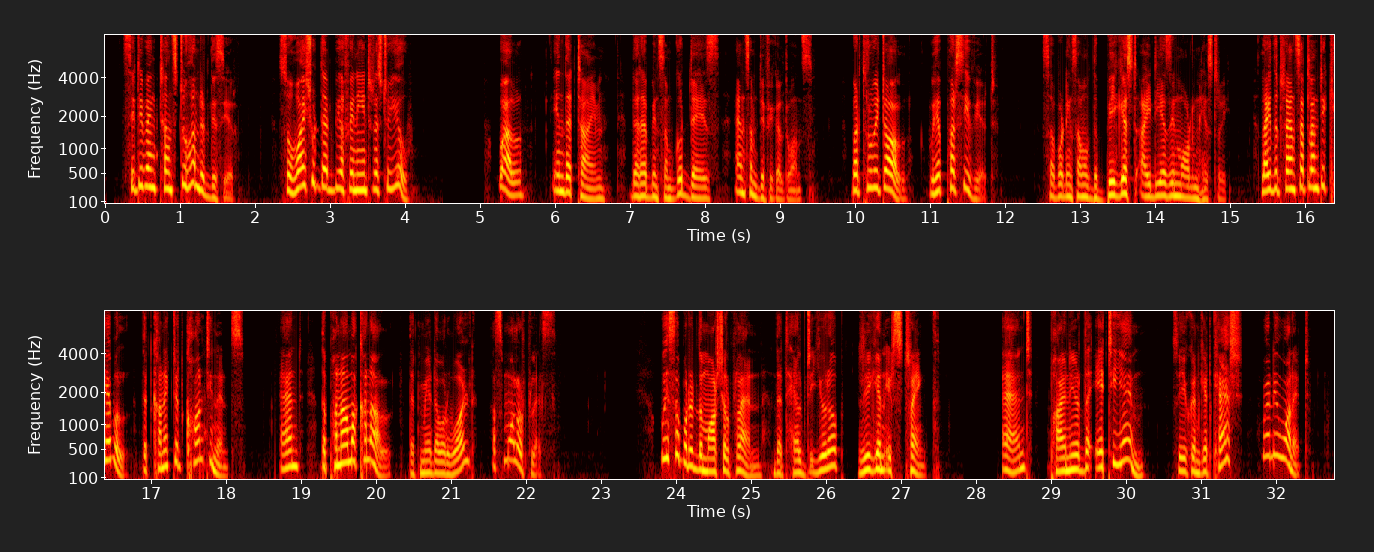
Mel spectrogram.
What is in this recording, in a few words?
male bengali voice over english; bangla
